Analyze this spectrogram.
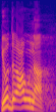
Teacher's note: یدعونا یا کو دال سے ملانا ہے، یا ادا ہوتا ہے وسط زمان وسط تعلق سے، اور دال ساکن ہے قلقلہ ہوگا، آواز لوٹ کر آئے گی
